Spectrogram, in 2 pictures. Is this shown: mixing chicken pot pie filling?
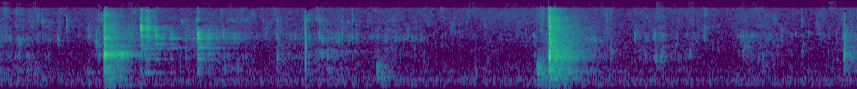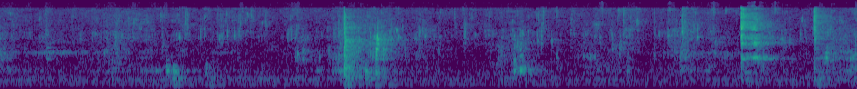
yes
